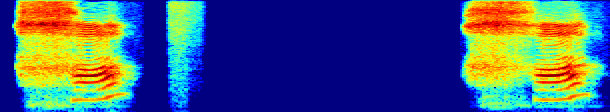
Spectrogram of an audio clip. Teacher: Okay, so with that ha, we are trying to get it to have that slight gargle sound. So again, ha, ha, and let it release for a little bit.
